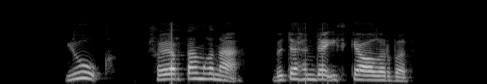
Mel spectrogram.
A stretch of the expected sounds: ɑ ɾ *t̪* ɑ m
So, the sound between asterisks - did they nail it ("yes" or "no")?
yes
